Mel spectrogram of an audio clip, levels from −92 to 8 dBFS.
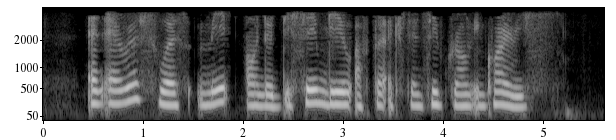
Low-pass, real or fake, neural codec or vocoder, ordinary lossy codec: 3.6 kHz; fake; codec, 16 kHz in and 24 kHz out, 2.2 kbps, FireRedTTS-2 codec; MP3, 24 kbps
